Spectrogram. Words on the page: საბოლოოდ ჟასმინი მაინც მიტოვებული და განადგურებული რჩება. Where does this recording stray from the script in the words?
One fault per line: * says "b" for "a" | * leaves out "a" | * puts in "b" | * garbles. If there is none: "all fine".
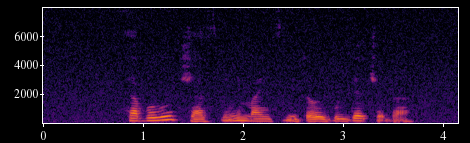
* leaves out "განადგურებული"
